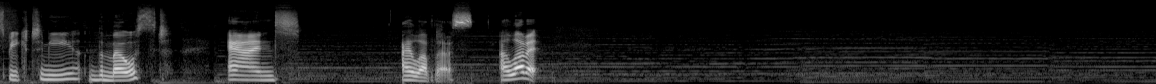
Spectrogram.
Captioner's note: blank Audio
